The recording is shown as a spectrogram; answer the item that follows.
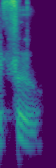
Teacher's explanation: the informal, casual, kind of funny way to say fool, you just drop the half L and you say foo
